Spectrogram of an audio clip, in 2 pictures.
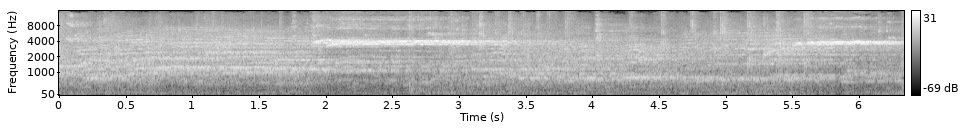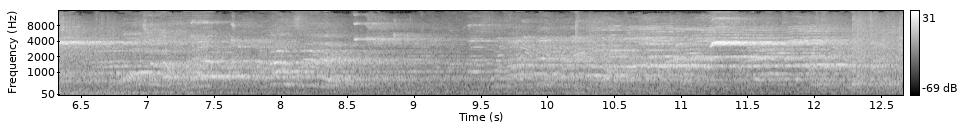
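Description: Young girls shout and call out across a large echoing hall.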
